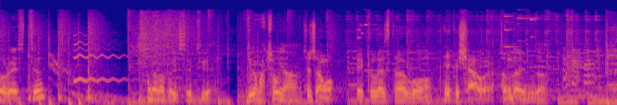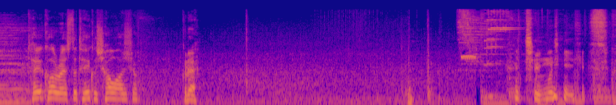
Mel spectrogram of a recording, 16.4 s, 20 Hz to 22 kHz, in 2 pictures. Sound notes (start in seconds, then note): 7.2 ding / Hehe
